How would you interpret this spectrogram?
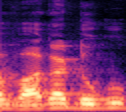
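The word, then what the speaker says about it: Ouagadougou: दिया गया जाता है लेकिन स्पेलिंग ओ साथी ओ यू जी ह ऐसा करके अजीब सी स्पेलिंग है आप देख लीजिएगा वागड़ डुग्गू करके इसकी स्पेलिंग कंट्री की कैपिटल है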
